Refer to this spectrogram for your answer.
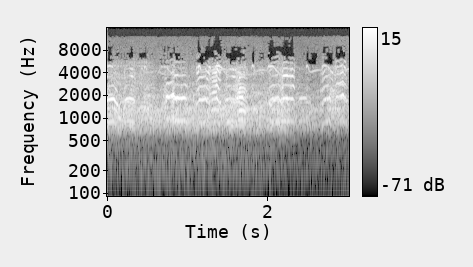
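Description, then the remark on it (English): A dense chorus of snow geese in flight honking overlapping nasal calls without pause, a large flock sounding fairly loud, with no voices present. “Birds, they're often in flight. Snow geese.”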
